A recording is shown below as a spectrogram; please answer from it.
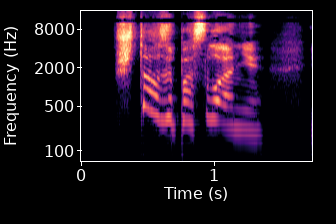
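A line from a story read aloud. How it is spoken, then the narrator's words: Hysterical cry. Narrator (Russian): истерически вскрикнула Элевис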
